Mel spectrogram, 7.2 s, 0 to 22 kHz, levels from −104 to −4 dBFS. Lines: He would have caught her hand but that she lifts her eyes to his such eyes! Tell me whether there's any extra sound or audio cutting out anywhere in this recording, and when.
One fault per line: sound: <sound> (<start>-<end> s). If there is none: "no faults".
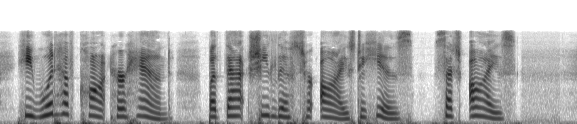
no faults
